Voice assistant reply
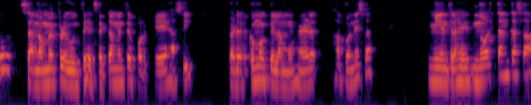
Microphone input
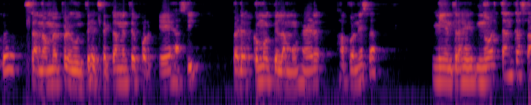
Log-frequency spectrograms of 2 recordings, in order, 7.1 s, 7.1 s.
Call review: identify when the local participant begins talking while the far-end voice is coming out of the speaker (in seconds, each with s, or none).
none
